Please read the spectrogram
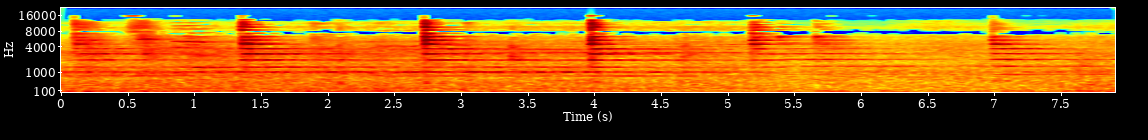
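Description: MBTA Green Line light rail train running through an underground station: a steady rumble with a high steady whine, and short sharp squeaks from the wheels every second or so.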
